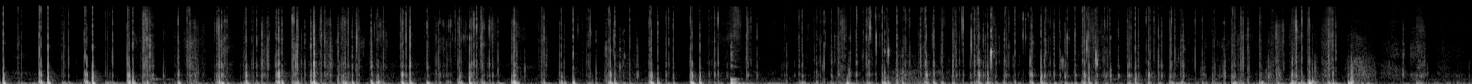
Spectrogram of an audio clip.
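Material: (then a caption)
Paper. Fingertips tap and scratch the printed glossy cover and spine of a paperback manga volume held close to the microphone. The result is a dense stream of quick, dry taps with low thumps and crinkly scratching, each sound stopping almost at once, easing off briefly near the end.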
